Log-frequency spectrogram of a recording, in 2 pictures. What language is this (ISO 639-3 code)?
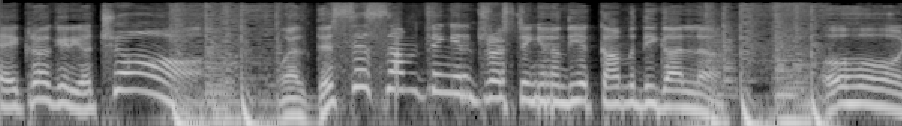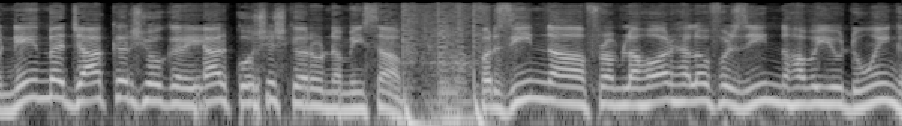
hin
